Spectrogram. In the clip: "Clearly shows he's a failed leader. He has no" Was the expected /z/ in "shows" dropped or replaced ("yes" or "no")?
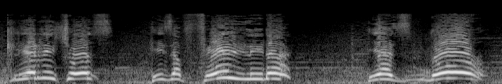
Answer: no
